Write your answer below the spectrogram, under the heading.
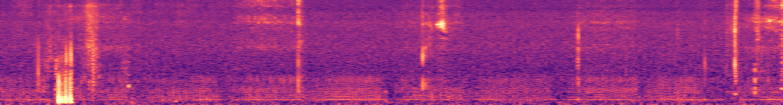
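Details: Spoiled pet cat held in its owner's arms, petted and kissing her nose and lips, giving a soft, steady low purr throughout, with one sharp click near the start and faint rustling.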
